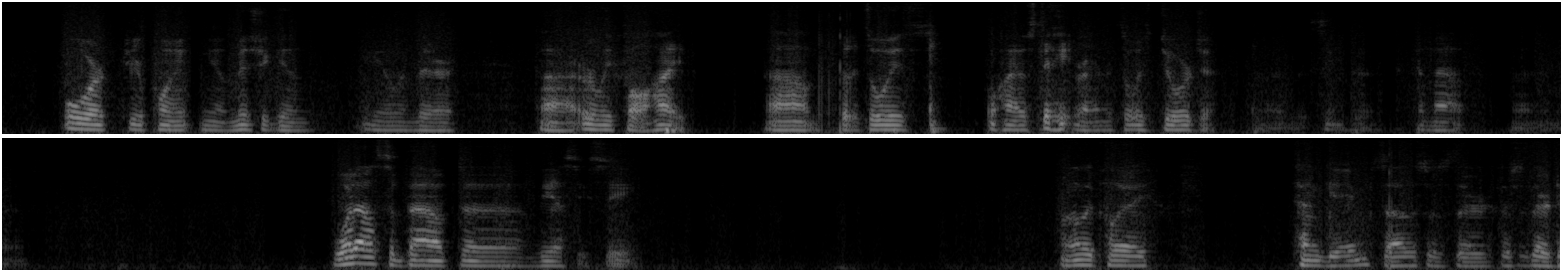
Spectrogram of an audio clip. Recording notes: The sound kinda blows. That is why the sound is, as stated on Beavis and Butthead....Raw and Vital.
